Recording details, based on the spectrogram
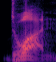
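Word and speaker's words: Dwun: It was with a silent W.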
